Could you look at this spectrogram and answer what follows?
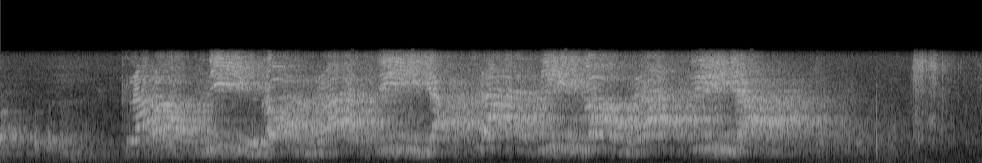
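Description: A group of children's voices calling out together in chorus, in loud, even phrases that fade out about two seconds before the end.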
